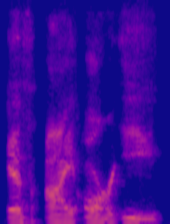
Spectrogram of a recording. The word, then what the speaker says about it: Fyre: lawsuit hundreds of fry i'm sorry fire f-i-r-e but it's spelled f-y-r-e fire festival ticket holders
